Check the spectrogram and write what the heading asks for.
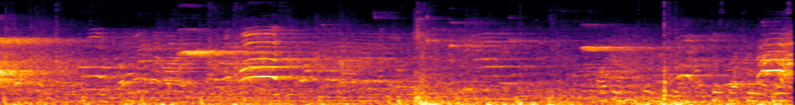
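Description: Indoor volleyball rally in a large hall: the ball is struck hard once about halfway through, among short high squeaks and players' calls that echo around the hall.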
